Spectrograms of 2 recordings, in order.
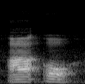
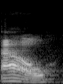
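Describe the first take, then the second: First: The two vowels are said as separate syllables. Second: The vowels glide together into one syllable. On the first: The speaker calls it right. "It's ao, a-o" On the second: The speaker calls it wrong. "it's not ow, by the way. You can't say ow"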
